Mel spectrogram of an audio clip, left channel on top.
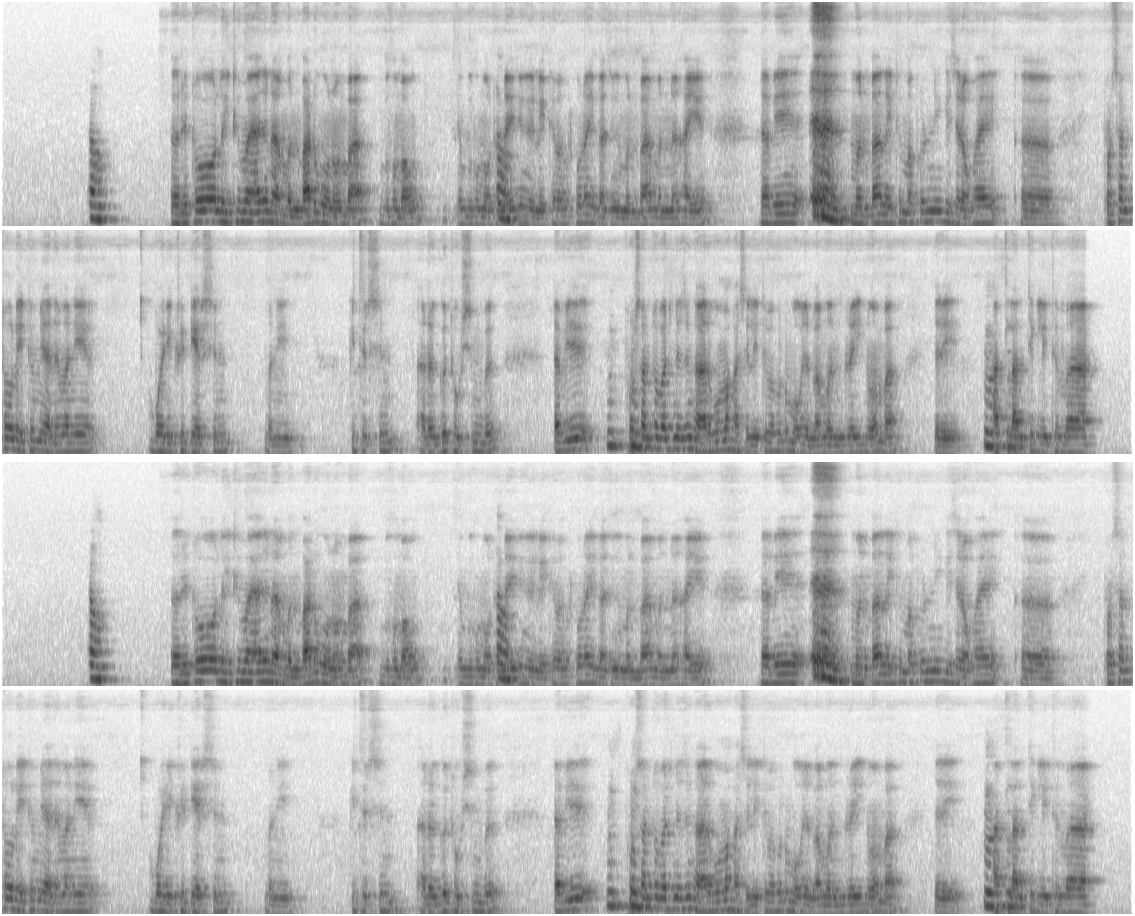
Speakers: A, on the right; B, on the left.
A: औ
B: ओरैथ' लैथोमाया जोंना मोनबा दङ नङा होमबा बुहुमाव बुहुमाव
A: औ
B: थानाय जोङो लैथोमाफोरखौ नायोब्लास जों मोनबा मोननो हायो दा बे ओ मोनबा लैथो थोमाफोरनि गेजेरावहाय ओ प्रसान्त लैथोमायानो माने बयनिख्रइ देरसिन माने गिदिरसिन आरो गोथौसिनबो दा बे
A: उम
B: प्रसान्त'
A: उम
B: बादिनो जोंहा आरोबाव माखासे लैथोमाफोर दंबावो जेनेबा मोनब्रै नङा होनबा जेरै
A: उम
B: आटलान्टिक
A: उम
B: लैथोमा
